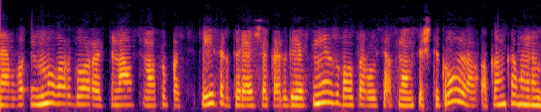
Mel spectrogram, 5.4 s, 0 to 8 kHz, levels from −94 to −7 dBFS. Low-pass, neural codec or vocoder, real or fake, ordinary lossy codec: 7.2 kHz; codec, 16 kHz, 4 kbps, FreqCodec, smaller model; fake; AAC, 32 kbps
